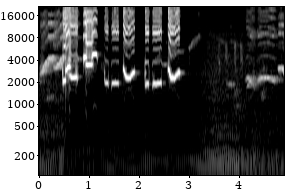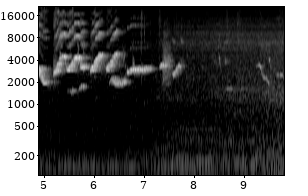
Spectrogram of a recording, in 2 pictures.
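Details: Orange-headed thrush song: loud, sharp whistled phrases with quick upslurs and downslurs for about two seconds, then quieter warbled notes over a steady low hum.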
